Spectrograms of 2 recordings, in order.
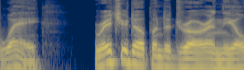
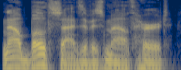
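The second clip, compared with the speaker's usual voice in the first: ordinary delivery, nothing marked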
